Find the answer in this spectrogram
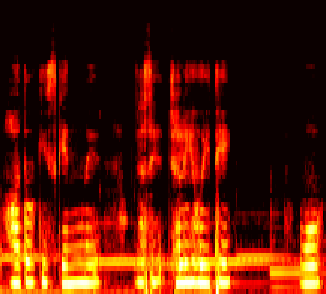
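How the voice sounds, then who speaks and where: A woman narrating fan fiction in a steady, plain storytelling manner. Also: on the high side, slow pace. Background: faint background music.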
